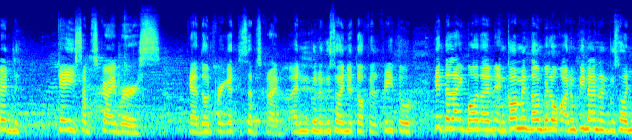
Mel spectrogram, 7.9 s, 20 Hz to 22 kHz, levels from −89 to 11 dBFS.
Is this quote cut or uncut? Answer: uncut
